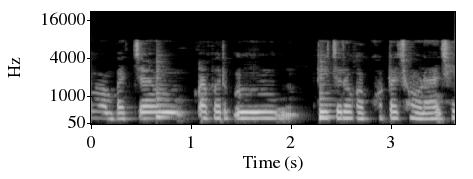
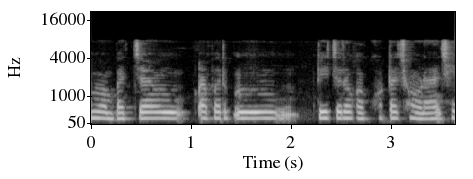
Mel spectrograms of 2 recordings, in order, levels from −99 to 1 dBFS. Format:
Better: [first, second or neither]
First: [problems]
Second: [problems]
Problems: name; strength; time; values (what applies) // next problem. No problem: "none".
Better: second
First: noise reduction (classical method log-MMSE)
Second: none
